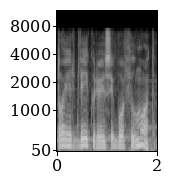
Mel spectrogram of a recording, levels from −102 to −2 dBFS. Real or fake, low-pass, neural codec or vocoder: real; 7.2 kHz; none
